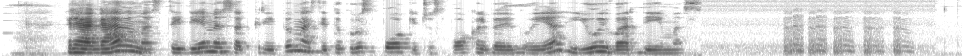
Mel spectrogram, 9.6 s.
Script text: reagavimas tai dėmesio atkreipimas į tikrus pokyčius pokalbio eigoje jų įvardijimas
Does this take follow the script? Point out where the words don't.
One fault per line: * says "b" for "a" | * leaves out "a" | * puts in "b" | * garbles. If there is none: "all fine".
all fine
